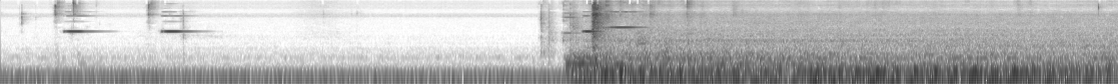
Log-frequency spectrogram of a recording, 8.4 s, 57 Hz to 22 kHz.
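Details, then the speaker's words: Kenmore Elite dryer, model 796.69002000, test-run after a DIY repair for running but not heating. Two beeps, then a steady, even drum rumble with no scraping or squeal: the dryer runs normally. "We're gonna plug it in and give it a little test run. That works."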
